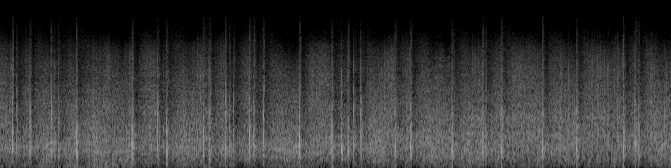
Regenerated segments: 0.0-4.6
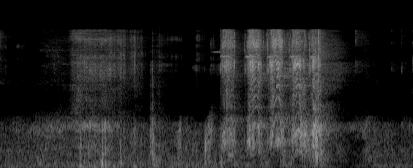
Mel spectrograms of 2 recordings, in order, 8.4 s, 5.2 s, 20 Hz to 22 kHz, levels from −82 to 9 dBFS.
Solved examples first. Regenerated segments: 0.6-1.5

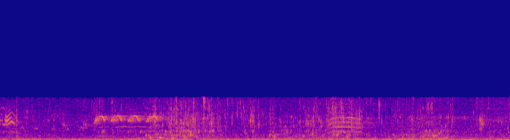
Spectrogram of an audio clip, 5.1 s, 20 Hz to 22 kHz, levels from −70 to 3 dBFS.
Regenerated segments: 4.3-5.1

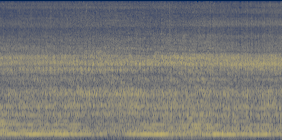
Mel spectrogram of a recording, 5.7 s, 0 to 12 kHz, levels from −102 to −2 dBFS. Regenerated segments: 0.0-1.4; 4.3-5.7

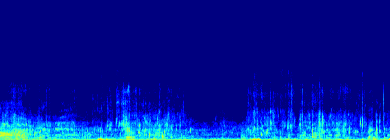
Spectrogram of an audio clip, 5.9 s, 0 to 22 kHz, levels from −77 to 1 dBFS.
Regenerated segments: 0.0-5.9

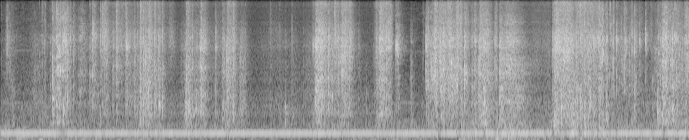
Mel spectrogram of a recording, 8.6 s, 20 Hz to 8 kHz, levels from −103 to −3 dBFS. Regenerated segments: 1.3-4.9; 5.4-7.5

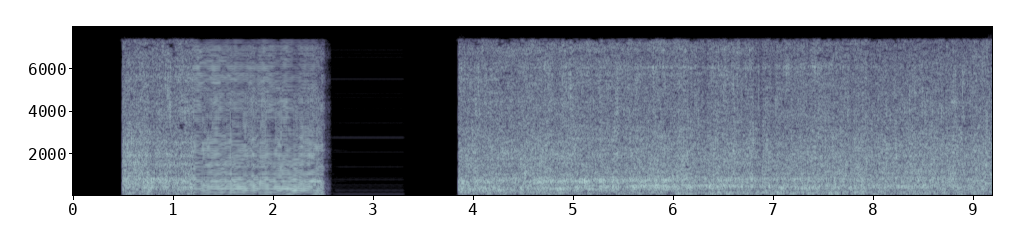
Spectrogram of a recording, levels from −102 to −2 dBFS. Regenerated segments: 1.2-3.3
